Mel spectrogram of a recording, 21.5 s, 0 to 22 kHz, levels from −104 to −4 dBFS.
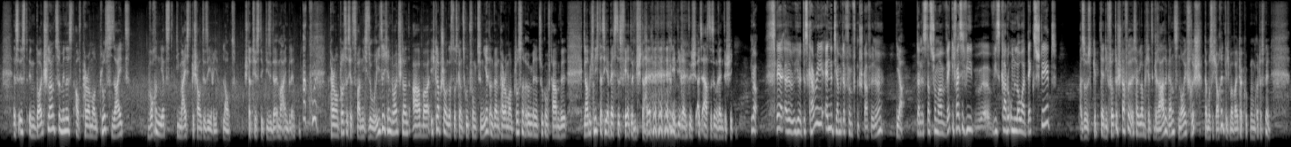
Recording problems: thin; very; fading below 350 Hz
wrong speed and pitch; too fast and too high; 1.8 times normal speed
chatter from many people; faint; throughout; 25 dB below the speech

